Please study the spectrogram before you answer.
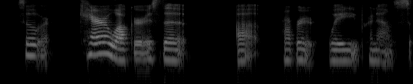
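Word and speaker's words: Kara Walker: and of stasis and of uncertainty l so Cara Walker is the uh proper way you pronounce the artist's name Cara Walker is a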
